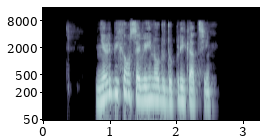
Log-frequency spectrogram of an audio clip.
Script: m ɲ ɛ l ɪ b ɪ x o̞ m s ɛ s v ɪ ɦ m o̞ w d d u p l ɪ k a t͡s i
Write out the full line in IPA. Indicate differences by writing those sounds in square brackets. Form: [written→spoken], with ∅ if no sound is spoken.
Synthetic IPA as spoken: m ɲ ɛ l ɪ b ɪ x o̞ m s ɛ [s→∅] v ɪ ɦ [m→n] o̞ w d d u p l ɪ k a t͡s i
